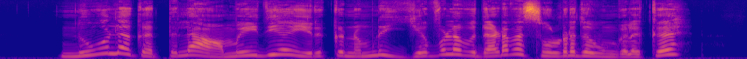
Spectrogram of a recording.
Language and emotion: Tamil, angry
